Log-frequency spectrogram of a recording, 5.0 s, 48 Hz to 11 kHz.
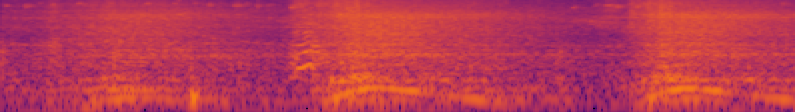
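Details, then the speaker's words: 2004 GMC Savana 3500 6.0 that would not crank, reportedly damaged by possums, after battery and relay work: engine catches and runs steadily with revs rising and falling smoothly, though check-engine light is on and a blown fuse remains unexplained. "let's see if it makes a difference let's see on the truth come on you can do it come on Hey she runs sort of"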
